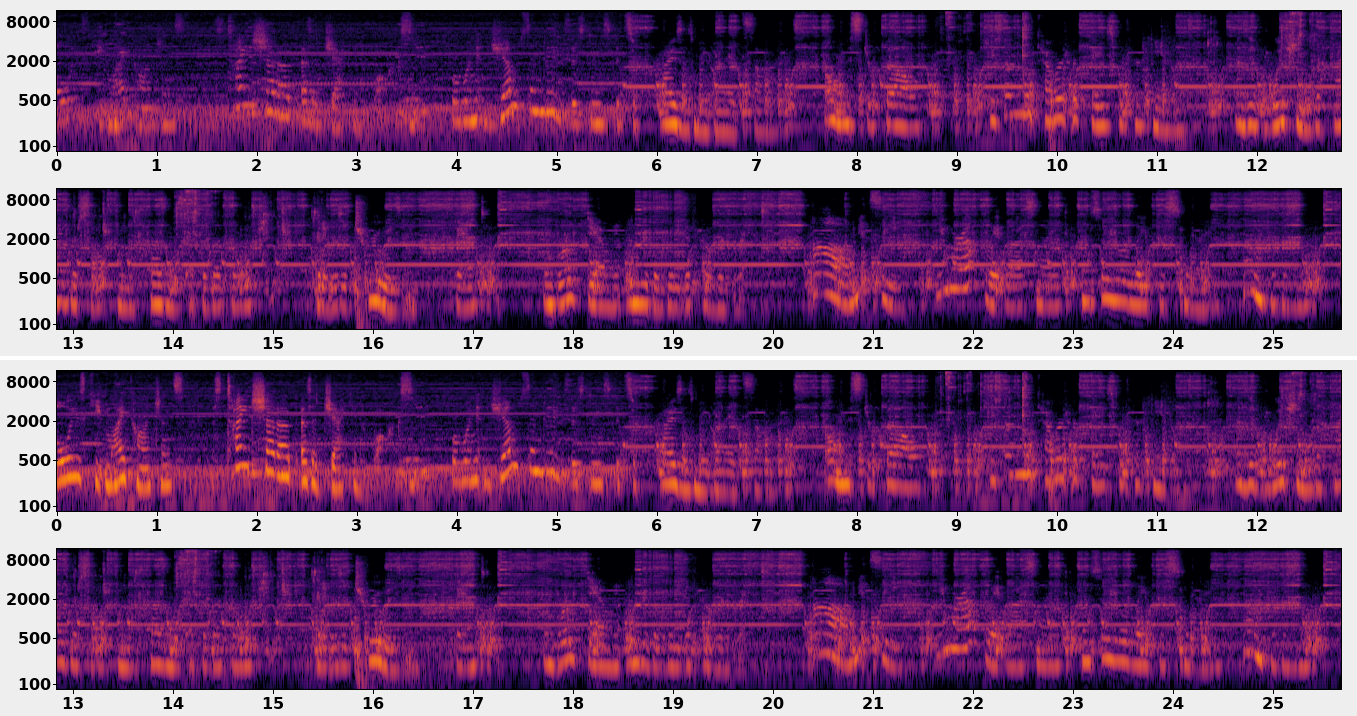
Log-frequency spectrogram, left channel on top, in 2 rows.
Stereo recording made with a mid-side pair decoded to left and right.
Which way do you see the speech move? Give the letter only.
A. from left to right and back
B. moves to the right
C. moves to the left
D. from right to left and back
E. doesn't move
C.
